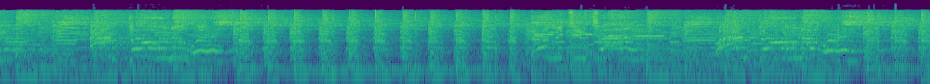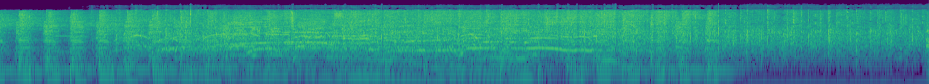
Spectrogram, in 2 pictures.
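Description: A crowd claps and cheers loudly over the closing bars of a song, with whoops rising as the music winds down and stops near the end.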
